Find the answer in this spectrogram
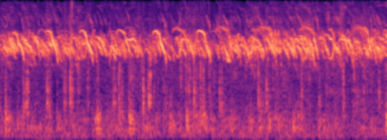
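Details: Hen chicks pecking at a miniature white toy jeep, their shrill peeps overlapping into a steady twittering chorus with frequent sharp tapping sounds.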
